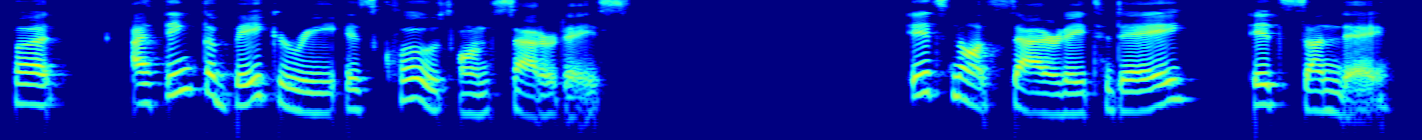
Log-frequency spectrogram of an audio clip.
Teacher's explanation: bakery is now old information so it gets a rising tone the new information with a falling tone comes at the end of the sentence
